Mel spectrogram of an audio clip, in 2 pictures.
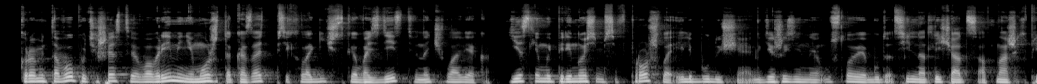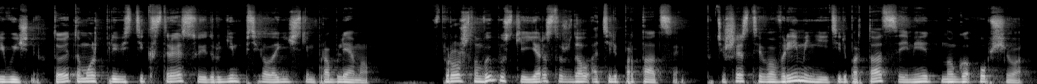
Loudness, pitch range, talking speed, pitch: -18 LUFS, 110-135 Hz, 150 wpm, 120 Hz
